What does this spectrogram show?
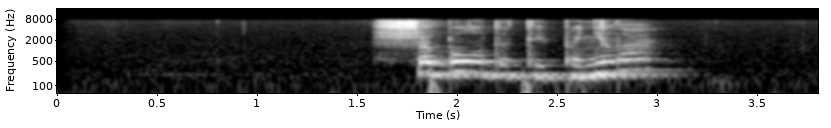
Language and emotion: Russian, angry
